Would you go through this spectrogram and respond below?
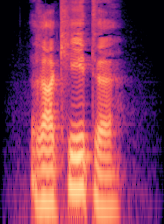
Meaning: rocket, missile
- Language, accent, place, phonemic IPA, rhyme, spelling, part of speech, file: German, Germany, Berlin, /ʁaˈkeːtə/, -eːtə, Rakete, noun, De-Rakete.ogg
